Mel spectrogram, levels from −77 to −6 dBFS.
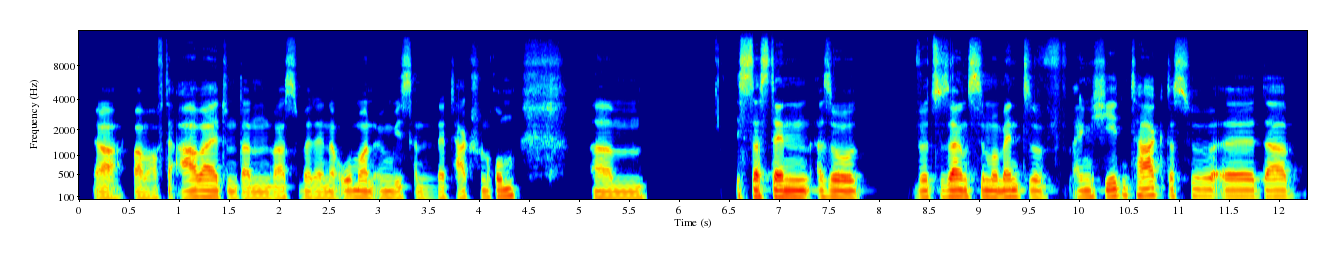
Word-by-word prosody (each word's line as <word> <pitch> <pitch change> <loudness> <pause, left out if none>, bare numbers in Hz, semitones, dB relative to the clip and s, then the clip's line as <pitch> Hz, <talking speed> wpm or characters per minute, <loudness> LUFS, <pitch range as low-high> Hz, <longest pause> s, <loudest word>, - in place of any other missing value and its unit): ja, - - 0
war 85 - +1
man 80 - -5
auf 80 - -9
der - - -8
Arbeit 95 +1 +3
und 85 -1 -6
dann 85 0 -3
warst 80 +1 -3
du - - -20
bei 90 - -3
deiner 85 0 -4
Oma 95 0 0
und 85 - -2
irgendwie 90 -1 -4
ist 85 0 -6
dann 80 0 -10
der 80 0 -5
Tag - - -4
schon 95 - -8
rum. 105 +4 0 0.7
Ähm, 85 -1 -2 0.9
ist - - +1
das 100 -1 +5
denn 95 0 +5
also, 95 -1 +2 0.5
würdest 95 0 -1
du - - -3
sagen, 100 0 +6
dass 95 +1 +1
im 100 - +1
Moment 95 +1 +2
so 95 -2 -2
f 65 -7 -15
eigentlich 95 +1 -4
jeden 105 +3 +1
Tag, 115 0 +3
dass 100 0 -2
du, 105 -1 -2
äh, 100 0 +1
da 100 0 0
95 Hz, 200 wpm, -24 LUFS, 85-100 Hz, 0.9 s, sagen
